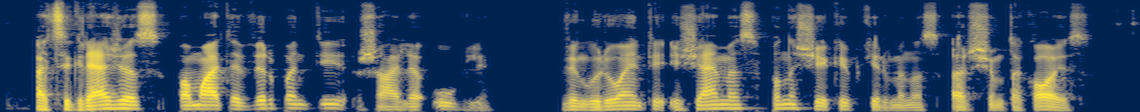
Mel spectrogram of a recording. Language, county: Lithuanian, Vilnius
